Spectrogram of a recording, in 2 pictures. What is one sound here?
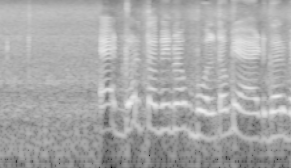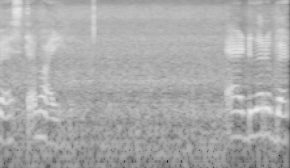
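A boy speaks close to a microphone.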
